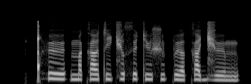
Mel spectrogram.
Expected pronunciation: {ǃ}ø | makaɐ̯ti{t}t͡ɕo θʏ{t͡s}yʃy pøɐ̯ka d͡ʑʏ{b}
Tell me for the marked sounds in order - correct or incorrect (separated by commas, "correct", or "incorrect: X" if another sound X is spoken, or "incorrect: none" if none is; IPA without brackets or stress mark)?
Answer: incorrect: ǃʰ, incorrect: none, incorrect: t, incorrect: m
